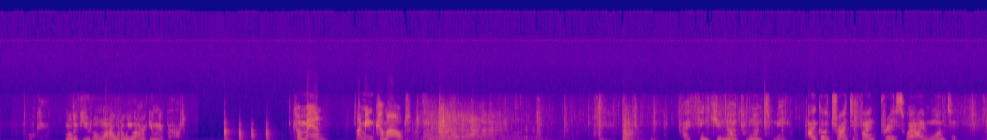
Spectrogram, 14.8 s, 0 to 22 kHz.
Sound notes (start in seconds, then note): 3.3 knocking on door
